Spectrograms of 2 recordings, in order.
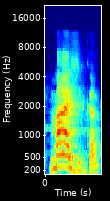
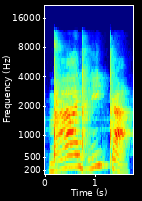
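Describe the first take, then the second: First: Said in the usual way. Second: "Mágica" in three slow separate syllables, MÁ stretched; stress on MÁ. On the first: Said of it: "Qual a sílaba tônica?". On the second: Shown as a demonstration. Teacher showing the tonic syllable, slow "Mágica" stressed on MÁ. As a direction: spell out "Mágica" by syllables, leaning on MÁ. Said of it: "A sílaba tônica é ma".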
